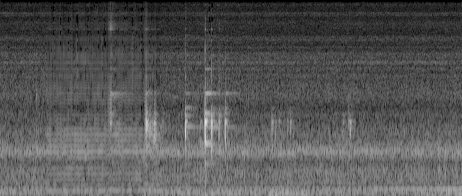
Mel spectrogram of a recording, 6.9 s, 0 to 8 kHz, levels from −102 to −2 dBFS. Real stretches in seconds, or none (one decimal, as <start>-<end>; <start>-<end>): 0.0-0.7; 2.4-6.9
